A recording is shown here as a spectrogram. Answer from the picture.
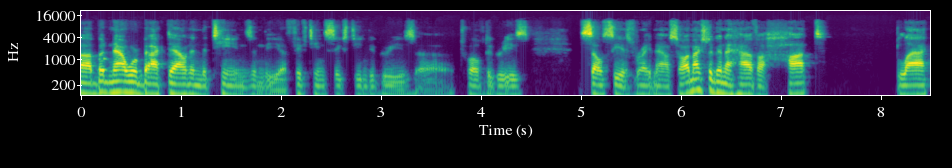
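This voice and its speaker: With an American accent, a man talks at a moderate pace, his fairly low pitch carrying fairly even intonation. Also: quiet background. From US, Maryland. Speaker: software engineer and speaker on Islam. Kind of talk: interview.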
